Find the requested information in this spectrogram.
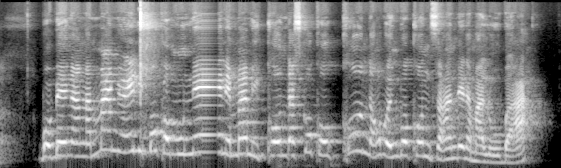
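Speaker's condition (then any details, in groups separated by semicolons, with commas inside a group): No condition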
